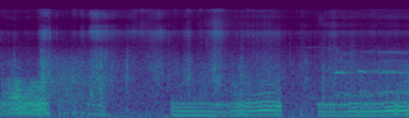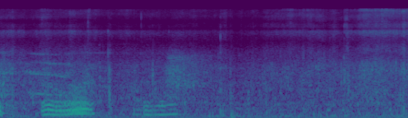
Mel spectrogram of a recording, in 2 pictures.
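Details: An Alaskan Malamute, with its mother and happy puppies present, gives drawn-out, tonal woo-woo calls, each held about a second, with pauses between.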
